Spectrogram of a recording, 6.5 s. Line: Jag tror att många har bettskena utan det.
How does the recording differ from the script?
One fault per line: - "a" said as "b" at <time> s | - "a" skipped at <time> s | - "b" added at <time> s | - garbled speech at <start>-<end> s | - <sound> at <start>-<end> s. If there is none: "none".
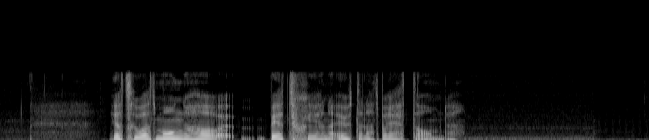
- "att berätta om" added at 3.7 s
